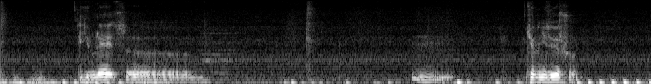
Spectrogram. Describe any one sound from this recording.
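An elderly man speaks calmly into a nearby microphone, with long pauses.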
